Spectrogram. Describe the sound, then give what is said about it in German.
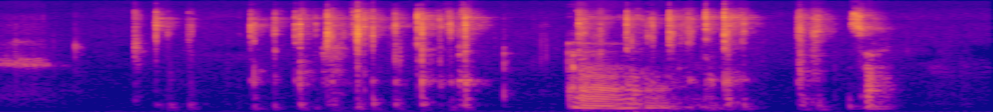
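Rapid clicking of keys on a computer keyboard while typing a message into a WhatsApp chat, fairly loud, in uneven bursts of keystrokes with brief pauses, plus one short louder noise partway through. “Ja, ich, ich schreibe es dem äh, WhatsApp-Chat parallel.”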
